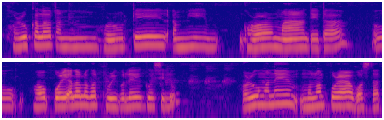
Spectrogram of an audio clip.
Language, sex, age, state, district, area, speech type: Assamese, female, 30-45, Assam, Jorhat, urban, spontaneous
